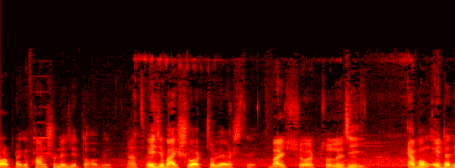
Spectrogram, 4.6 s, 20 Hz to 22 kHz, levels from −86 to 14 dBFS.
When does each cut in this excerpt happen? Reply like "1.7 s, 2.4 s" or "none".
none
